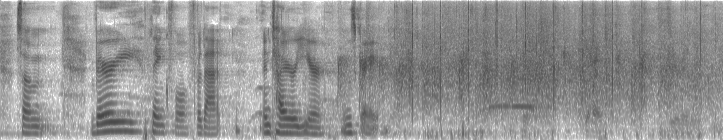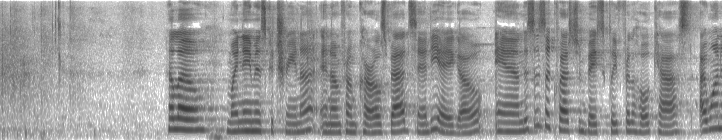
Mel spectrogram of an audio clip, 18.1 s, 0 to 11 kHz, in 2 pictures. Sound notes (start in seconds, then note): 4.2 audience applauds; 5.2 indistinct conversation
